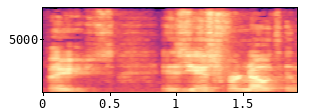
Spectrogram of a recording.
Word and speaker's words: bass: The bass clef, pronounced bass, is used for notes in the lower pitch ranges.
